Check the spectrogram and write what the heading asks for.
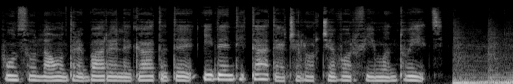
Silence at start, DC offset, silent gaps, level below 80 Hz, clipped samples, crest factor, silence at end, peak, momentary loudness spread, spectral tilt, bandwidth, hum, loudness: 0 s; under 0.1%; none; -32 dBFS; under 0.1%; 16 dB; 0 s; -4 dBFS; 6 LU; -6 dB/octave; 16 kHz; none; -21 LUFS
